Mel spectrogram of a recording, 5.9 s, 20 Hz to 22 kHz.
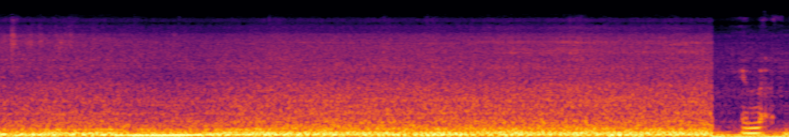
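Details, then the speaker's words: Classic V8 first start after sitting, fresh battery, jump pack, choke engaged, oil an inch over full: catches and holds a deep steady even idle with no misses, knocks or stumbles; fired right up with no problems. "there you have it fired right up no problems"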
